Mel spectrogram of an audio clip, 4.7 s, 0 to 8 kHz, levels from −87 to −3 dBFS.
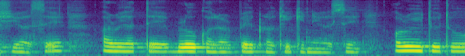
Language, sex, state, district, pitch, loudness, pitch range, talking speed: Nagamese, female, Nagaland, Dimapur, 170 Hz, -17 LUFS, 155-185 Hz, 155 wpm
